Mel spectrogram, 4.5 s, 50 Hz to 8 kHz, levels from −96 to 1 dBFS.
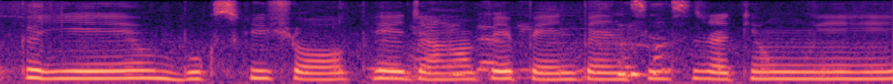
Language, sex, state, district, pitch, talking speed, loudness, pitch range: Hindi, female, Bihar, Jahanabad, 240 Hz, 175 wpm, -21 LUFS, 235-255 Hz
